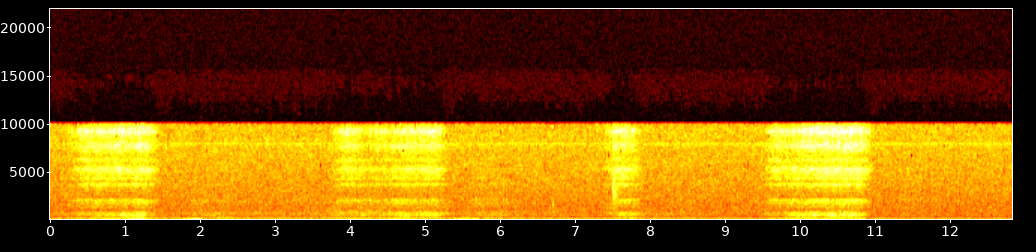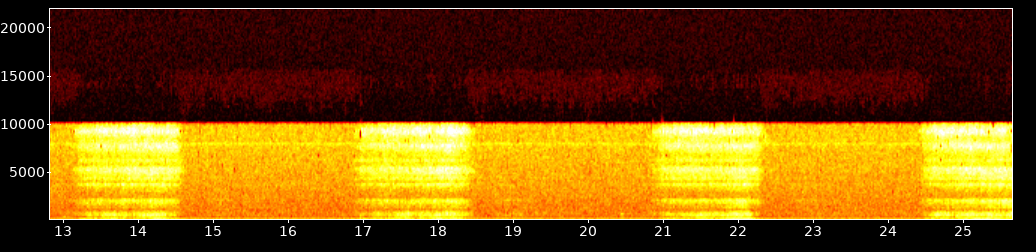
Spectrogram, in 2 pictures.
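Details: Sleeping animal named Coka: rhythmic rattling snores, about 16 a minute, over a steady background hum; snoring.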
